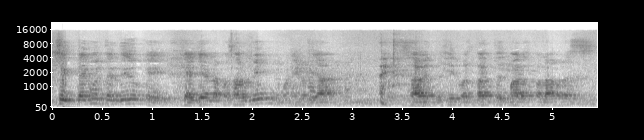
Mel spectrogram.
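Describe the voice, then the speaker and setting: A man's voice: a little high, a little fast, crowd noise. Middle-aged Costa Rican man, echoey hall. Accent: Costa Rican Spanish. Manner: informal and candid, frequent "eh" fillers and restarts. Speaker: business leader giving a conference talk. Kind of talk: conversational speech to an audience. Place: conference hall with a live audience. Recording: echoey hall, distant mic, faint noise.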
